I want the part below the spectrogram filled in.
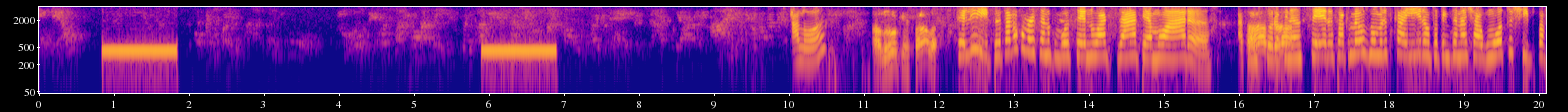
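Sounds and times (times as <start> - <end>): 
ringback tone of an unanswered phone call: 0.8 - 1.8, 5.9 - 6.9
speech: 10.1 - 20.0.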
